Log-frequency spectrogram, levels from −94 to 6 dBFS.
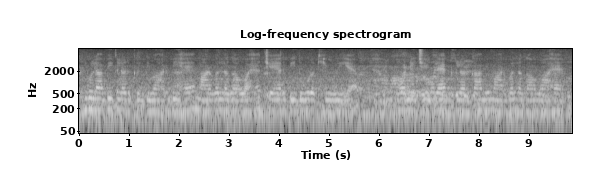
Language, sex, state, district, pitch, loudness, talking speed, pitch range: Hindi, female, Rajasthan, Bikaner, 175 Hz, -17 LUFS, 160 wpm, 170-180 Hz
